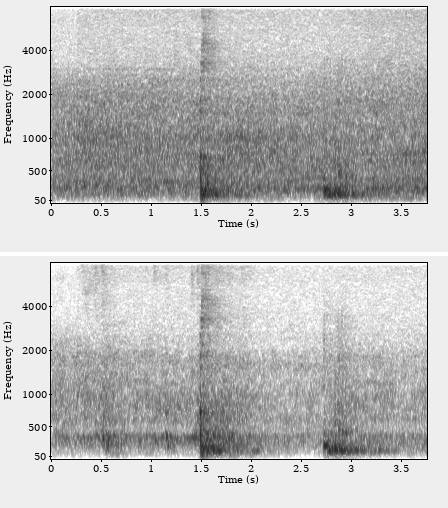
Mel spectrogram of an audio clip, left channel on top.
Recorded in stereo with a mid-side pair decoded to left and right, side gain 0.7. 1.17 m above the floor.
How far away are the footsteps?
About 4 m.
